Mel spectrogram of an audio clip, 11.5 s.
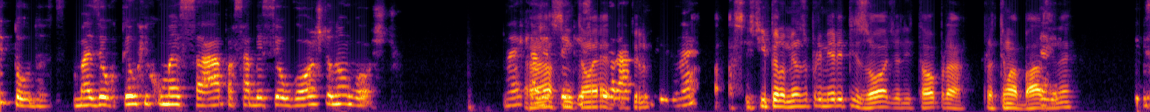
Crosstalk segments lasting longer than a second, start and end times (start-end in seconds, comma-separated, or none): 5.2-6.5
